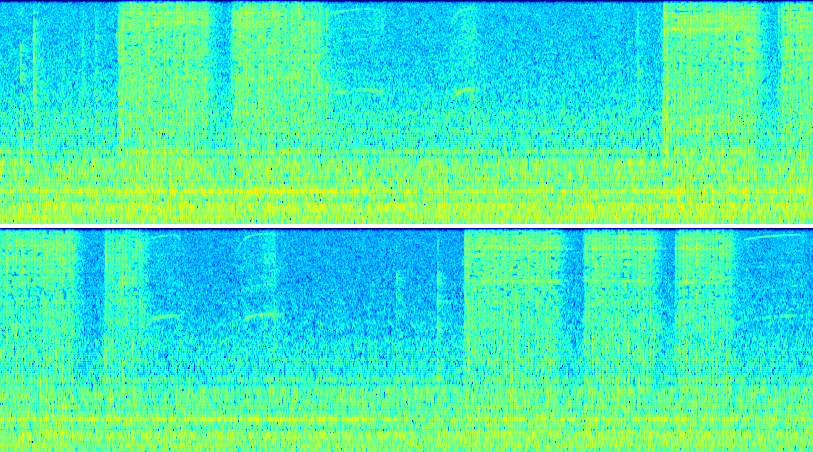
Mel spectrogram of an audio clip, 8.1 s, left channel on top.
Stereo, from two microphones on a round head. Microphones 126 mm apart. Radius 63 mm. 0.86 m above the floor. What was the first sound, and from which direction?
Only background noise.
